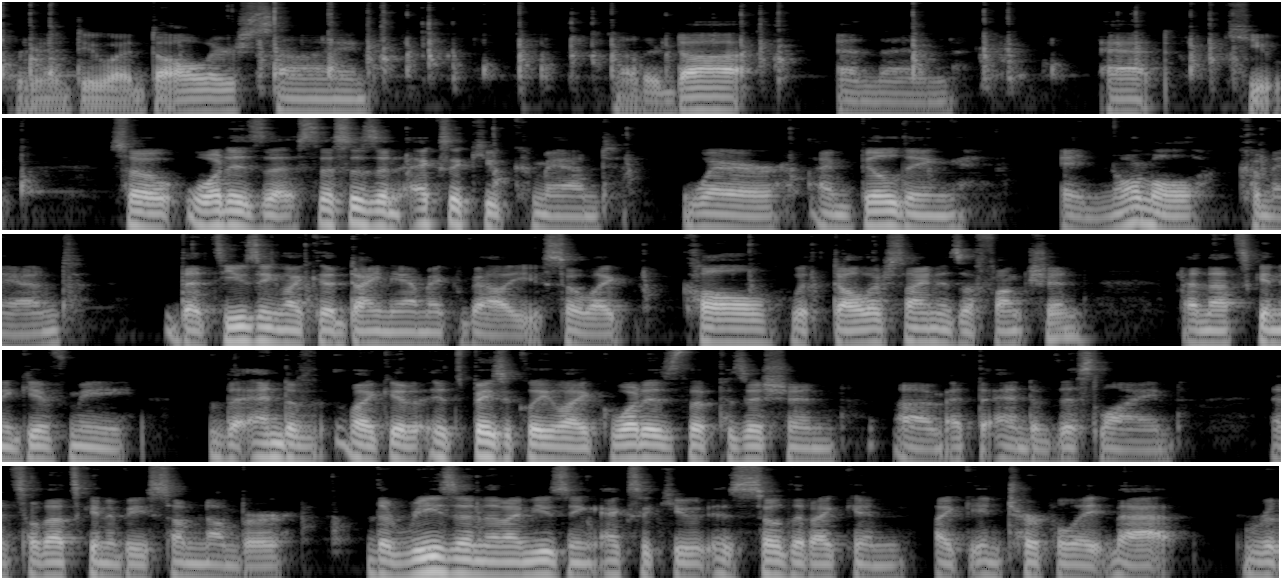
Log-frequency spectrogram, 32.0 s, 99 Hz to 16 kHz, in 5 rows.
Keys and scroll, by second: 0.0-0.1 typing, 1.3-3.8 typing, 4.9 shift+2, 5.5 q, 6.0 shift+', 8.4 Left, 8.6 Left, 8.7 Left, 8.7 Left, 11.0 Right, 11.2 Right, 12.7 Right, 13.3 Left, 13.4 Left, 13.5 Left, 14.0 Left, 14.0 Right, 14.6 Right, 16.0 Left, 16.8 Right, 18.3 Right, 18.6 Left, 25.5 Right, 26.6 Right, 27.0 Left, 28.8 Right.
